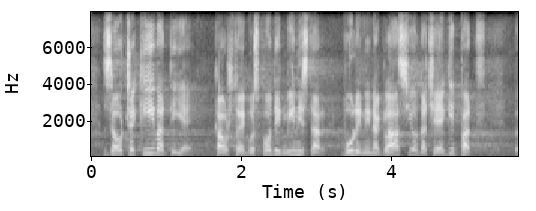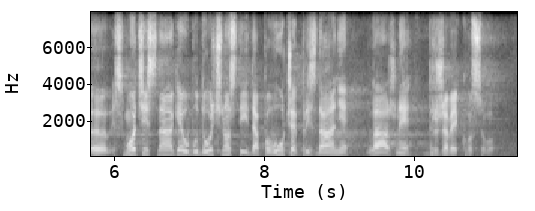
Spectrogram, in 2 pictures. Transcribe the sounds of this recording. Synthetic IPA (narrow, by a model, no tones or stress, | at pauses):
zaot͡ʃe̞kiːʋat̪ije̞ | kao̞ʃt̪o̞je̞ɡo̞spo̞d̪inminist̪aɾ | ʋulininaɡlaːsio̞d̪at͡ɕe̞e̞ɡipat̪ | smo̞t͡ɕisnaːɡe̞ubud̪uːt͡ɕno̞st̪id̪apo̞ʋuːt͡ʃe̞pɾiznaːɲe̞ | lˠaːʒne̞d̪r̩ʒaʋe̞ko̞so̞̰ʋo̰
